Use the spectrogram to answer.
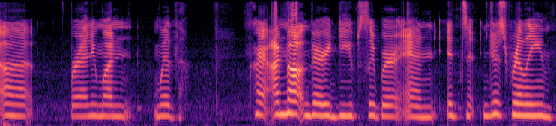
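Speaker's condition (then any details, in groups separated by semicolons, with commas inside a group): Friedreich's ataxia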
